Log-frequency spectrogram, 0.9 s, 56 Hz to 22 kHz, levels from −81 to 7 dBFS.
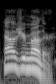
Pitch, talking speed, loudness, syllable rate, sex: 150 Hz, 190 wpm, -15 LUFS, 5.1 syllables/s, male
